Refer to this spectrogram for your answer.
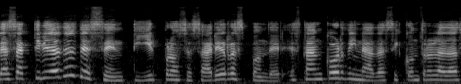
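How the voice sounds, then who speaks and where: A woman talks at a moderate pace with lively intonation. Noticeable background noise can be heard behind her. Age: 20s. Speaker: psychology graduate. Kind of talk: educational presentation. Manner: formal.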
